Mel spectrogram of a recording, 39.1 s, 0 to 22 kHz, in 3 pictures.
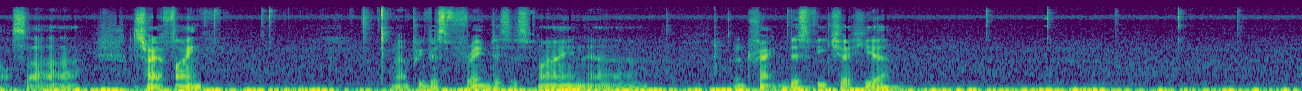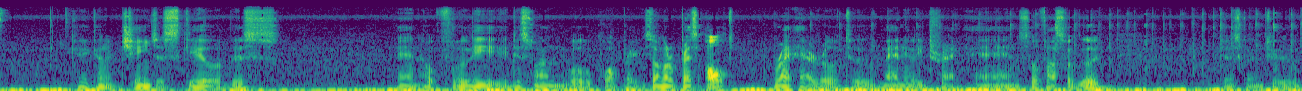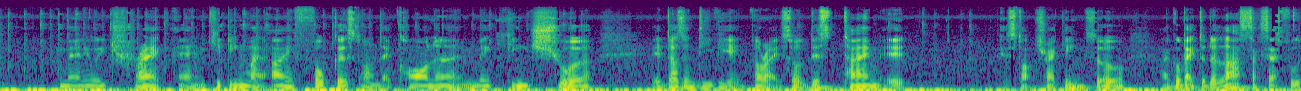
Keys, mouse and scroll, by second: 5.2 scroll up 1, 5.6 middle click, 6.3-7.1 scroll up 1, 7.8 ctrl+click, 9.8-16.2 drag, 20.6 alt+Right, 21.2 alt+Right, 21.2-21.9 typing, 21.9 alt+Right, 32.4-35.6 typing, 38.5-39.0 drag.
